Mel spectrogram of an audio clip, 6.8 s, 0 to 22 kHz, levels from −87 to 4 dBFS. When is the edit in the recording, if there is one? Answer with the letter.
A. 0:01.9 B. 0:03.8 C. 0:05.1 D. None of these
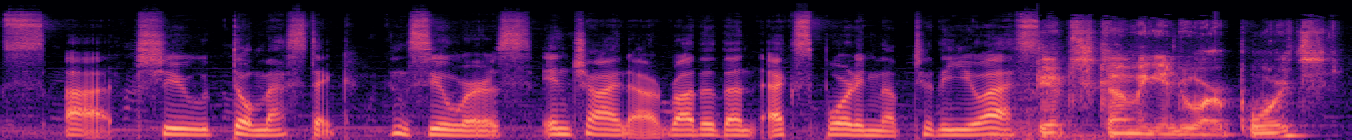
C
